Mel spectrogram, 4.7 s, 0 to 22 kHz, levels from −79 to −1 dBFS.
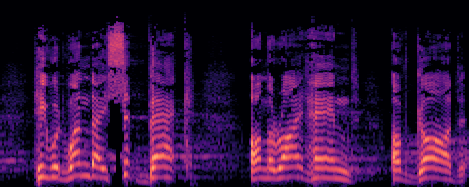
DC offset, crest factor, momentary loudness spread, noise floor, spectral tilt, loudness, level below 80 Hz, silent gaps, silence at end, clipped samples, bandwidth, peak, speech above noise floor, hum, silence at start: under 0.1%; 22 dB; 10 LU; -52 dBFS; -2.5 dB/octave; -23 LUFS; -70 dBFS; none; 0 s; under 0.1%; 16 kHz; -4 dBFS; 29 dB; none; 0.05 s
